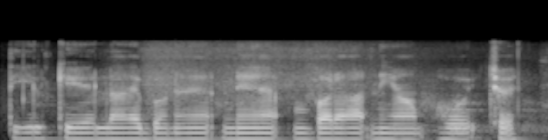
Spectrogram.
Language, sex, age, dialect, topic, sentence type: Maithili, male, 18-24, Bajjika, agriculture, statement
